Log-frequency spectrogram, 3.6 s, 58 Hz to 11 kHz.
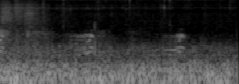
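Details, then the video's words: On 29 March, in coastal nesting season, probably two Canada geese call from an island: faint double-noted honks at intervals, partly buried in loud low rumble of wind and water. "I still hear those Canada goose over there."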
